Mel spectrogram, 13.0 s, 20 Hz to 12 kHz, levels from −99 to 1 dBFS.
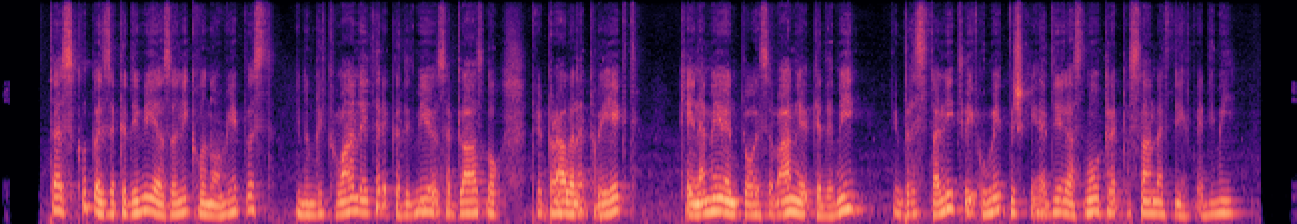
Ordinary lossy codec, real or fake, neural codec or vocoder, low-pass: none; fake; codec, 24 kHz, 0.9 kbps, WavTokenizer, medium music audio release; none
